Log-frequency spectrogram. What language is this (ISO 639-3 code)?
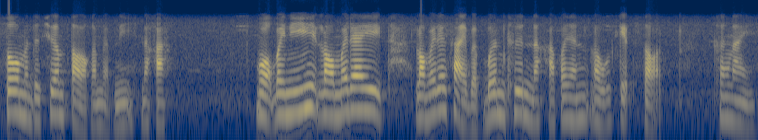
tha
